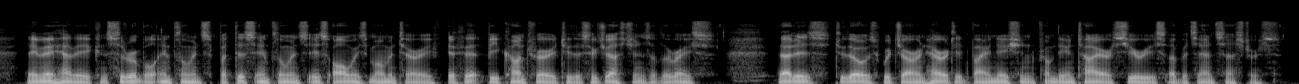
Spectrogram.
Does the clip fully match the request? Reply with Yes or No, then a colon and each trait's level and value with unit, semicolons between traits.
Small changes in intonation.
Yes: narrow, 2.2 semitones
